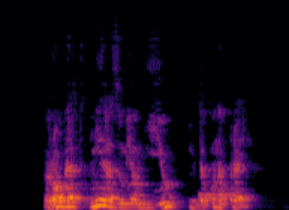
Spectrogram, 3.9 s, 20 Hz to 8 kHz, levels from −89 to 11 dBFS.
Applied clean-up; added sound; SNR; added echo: classical method WPE with log-MMSE.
